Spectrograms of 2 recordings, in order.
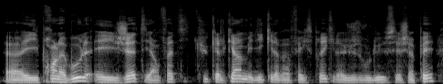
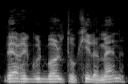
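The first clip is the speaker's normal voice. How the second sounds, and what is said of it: Imitated accent of film character. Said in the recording (French): “j'essaie de faire son très bel accent.”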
